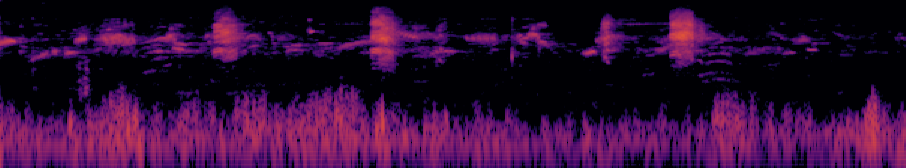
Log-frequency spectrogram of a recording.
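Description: Several birds chirping and calling in short, sharp notes and twitters, over an irregular low rumble.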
